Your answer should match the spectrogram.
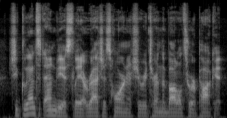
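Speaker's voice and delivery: ordinary delivery, nothing marked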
